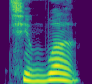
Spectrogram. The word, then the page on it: 请问: qǐng wèn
